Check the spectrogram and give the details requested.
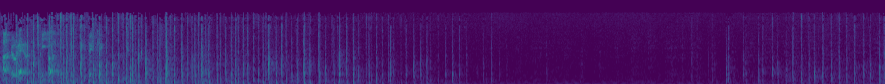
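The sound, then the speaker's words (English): Horses' hooves, including pack horses, clip-clop in a quick, busy patter that gradually thins out, leaving a low steady rumble before scattered hoofbeats return near the end. “Don't let the pack horses drag”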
